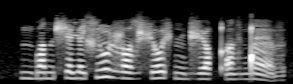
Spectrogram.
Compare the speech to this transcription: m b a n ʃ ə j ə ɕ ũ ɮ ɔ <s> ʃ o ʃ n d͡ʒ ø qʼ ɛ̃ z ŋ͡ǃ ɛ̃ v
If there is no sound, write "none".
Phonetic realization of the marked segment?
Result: z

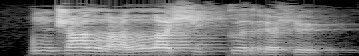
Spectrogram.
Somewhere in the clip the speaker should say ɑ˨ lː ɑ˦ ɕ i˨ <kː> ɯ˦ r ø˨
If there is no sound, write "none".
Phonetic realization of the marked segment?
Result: kː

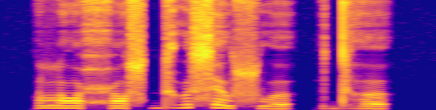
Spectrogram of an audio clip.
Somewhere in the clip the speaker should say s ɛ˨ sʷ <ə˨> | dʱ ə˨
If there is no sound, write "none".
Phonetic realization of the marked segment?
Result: ə˨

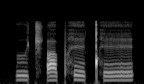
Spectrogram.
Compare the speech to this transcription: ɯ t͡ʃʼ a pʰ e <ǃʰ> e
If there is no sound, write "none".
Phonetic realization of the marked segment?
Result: ǃʰ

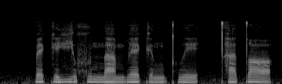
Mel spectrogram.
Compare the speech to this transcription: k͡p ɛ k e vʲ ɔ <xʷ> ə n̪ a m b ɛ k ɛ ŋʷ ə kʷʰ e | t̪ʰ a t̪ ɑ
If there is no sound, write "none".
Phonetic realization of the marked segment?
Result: xʷ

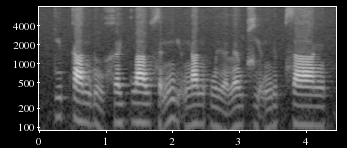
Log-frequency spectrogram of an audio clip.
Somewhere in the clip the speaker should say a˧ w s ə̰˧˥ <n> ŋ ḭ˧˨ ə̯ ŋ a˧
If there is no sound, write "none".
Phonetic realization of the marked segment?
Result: n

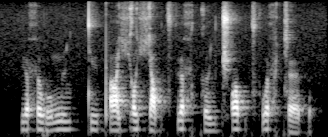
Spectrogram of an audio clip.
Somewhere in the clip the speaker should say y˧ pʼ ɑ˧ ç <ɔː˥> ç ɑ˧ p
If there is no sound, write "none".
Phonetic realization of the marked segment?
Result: ɔ˥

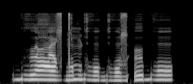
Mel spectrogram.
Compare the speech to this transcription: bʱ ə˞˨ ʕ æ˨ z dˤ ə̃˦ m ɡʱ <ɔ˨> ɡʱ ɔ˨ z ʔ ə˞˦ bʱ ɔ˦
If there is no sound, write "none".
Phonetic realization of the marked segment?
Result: ɔ˨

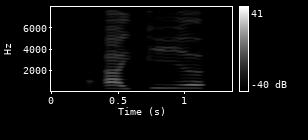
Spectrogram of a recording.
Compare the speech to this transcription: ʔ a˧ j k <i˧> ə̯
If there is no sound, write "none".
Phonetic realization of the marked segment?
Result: i˧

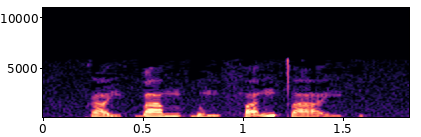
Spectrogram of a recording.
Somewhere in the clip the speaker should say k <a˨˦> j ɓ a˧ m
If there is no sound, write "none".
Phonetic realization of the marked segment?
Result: a˧˩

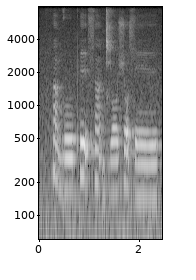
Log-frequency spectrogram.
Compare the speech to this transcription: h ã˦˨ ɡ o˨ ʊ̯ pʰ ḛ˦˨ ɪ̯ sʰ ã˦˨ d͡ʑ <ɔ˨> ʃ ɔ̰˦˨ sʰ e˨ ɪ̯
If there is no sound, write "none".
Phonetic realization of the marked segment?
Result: ɔ˨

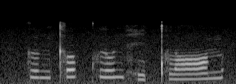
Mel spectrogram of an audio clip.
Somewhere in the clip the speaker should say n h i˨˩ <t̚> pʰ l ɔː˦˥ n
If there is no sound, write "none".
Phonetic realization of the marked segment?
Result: t̚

